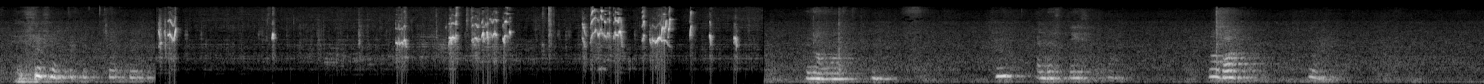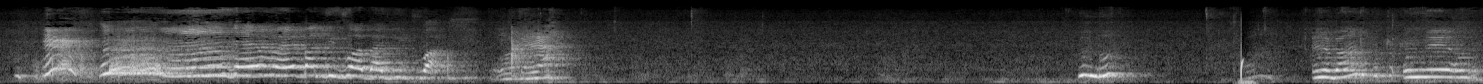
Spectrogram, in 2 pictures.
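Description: Young boys talk with animation close by.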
